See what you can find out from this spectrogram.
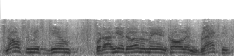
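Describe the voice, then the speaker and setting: Ranch helper, played by a man: high voice, humble, folksy, noisy vintage recording. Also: normal speed, natural voice. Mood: eager, helpful. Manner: folksy, deferential. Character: simple, deferential ranch hand. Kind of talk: old-time radio Western acting. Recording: noisy, muffled old radio recording.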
